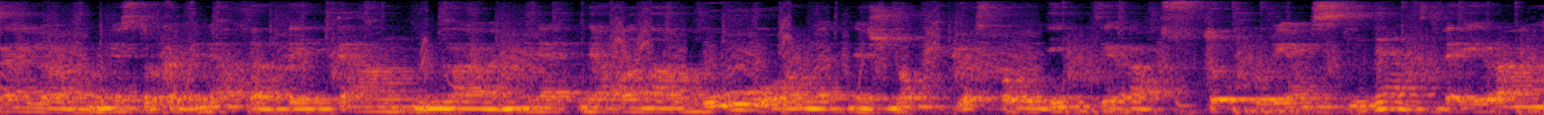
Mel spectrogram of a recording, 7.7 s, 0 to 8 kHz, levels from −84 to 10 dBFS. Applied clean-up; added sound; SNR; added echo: none; Scratching (performance technique); 16 dB; reverberation time 0.6 s.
